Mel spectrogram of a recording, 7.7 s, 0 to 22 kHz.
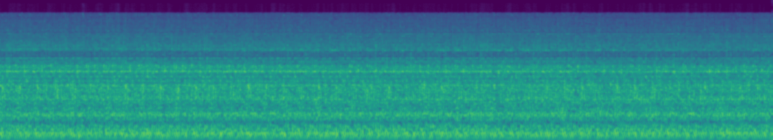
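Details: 1992 Ford 7.3 IDI diesel idling rough with an uneven stumble and a sharp knock about three times per second. The random misfire comes with intermittent blowby. Teardown found the second ring broken in half on two pistons and one bad valve guide.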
